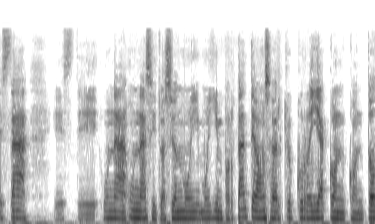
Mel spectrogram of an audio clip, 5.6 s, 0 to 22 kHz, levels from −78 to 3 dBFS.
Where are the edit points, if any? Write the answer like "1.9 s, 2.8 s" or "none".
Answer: 4.2 s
